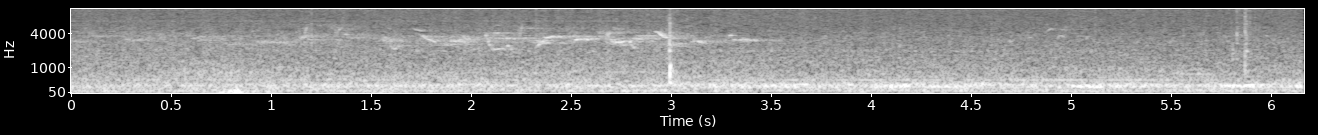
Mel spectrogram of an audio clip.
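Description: Small birds chirping in a quick flurry for a couple of seconds, over steady low background noise, with a single faint click midway.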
